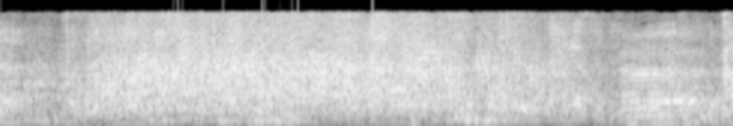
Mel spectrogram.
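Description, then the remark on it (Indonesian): Sustained audience applause, a dense, steady wash of clapping that stays loud for about six seconds, with voices and crowd murmur mixed in and a voice rising over it near the end. “Saya harap tidak ada tepuk tangan Pak ya.”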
